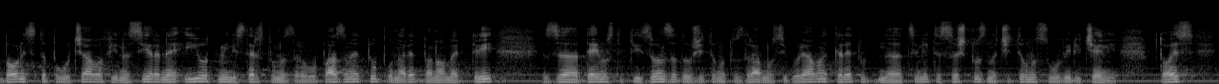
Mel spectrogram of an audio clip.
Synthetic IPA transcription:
bɔlˠnit̪sət̪əpolˠʊt͡ʃavɐfinɐnsiɾɐnɛʔiot̪minist̪ɛɾst̪vonɐzd̪ɾɐvoːpazvɐnɛt̪oponɐɾɛd̪̚bɐnɔmɛɾt̪ɾi | zɐd̪ɛjnost̪it̪ɛizvənzɐd̪ɐlˠʒit̪ɛlˠnot̪ozd̪ɾavnoːsiɡʊɾʲavɐnɛkɐd̪ɛt̪ot̪sɛnit̪ɛsɤʃt̪oznɐt͡ʃit̪ɛlˠnosəʊvɛlit͡ʃɛni | t̪ɔɛs

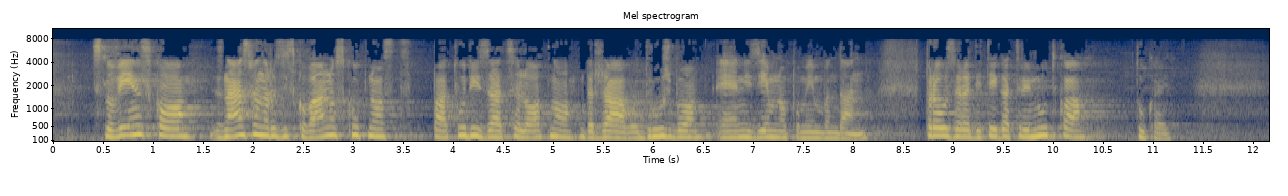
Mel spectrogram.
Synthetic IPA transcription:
slɔʋeːnskɔznanst̪ʋɛnɔɾaziskɔʋaːlnɔskupnɔst̪ | pat̪uːd̪izat̪sɛlɔːt̪nɔd̪əɾʒaːʋɔd̪ɾuːʒbɔɛnizjemnɔpɔmeːmbənd̪anpɾawzaɾad̪it̪eːɡat̪ɾɛnuːt̪ka | t̪ukaj

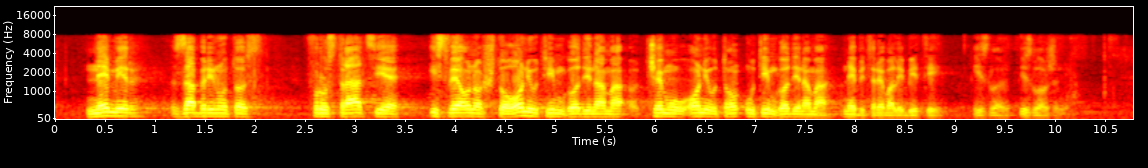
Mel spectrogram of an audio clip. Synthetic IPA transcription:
ne̞miɾzabɾinut̪o̞st̪ | fɾust̪ɾaːt̪sije̞isʋe̞o̞noʃt̪o̞oniut̪iːmɡod̪inamat͡ʃemuo̞niut̪iːmɡo̞d̪inamane̞bit̪ɾe̞balibit̪ḭ | izlˠo̞̰ʒeni

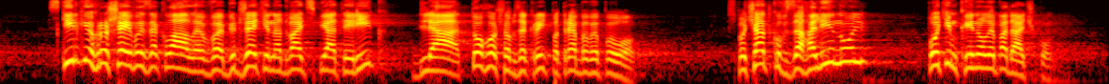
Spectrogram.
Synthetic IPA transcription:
skʲilʲkɪɦɾɔʃɛjʋɪzɐklˠɑlˠɪwbʲʊd͡ʒɛtʲinɐd̪ʋɑt͡sʲɐ̥tʲpʲjat̪ɪjɾʲik | d̪lʲɐt̪ɔɦɔʃt͡ʃɔbzɐkɾɪt̚ʲpɔt̪ɾɛbɪʋɛpeɔ̰ | spɔt͡ʃɑt̪kʊwzɐɦɐlʲinulʲ | pɔtʲimkɪn̪ʊlˠɪpɐd̪ɑt͡ʃkʊ

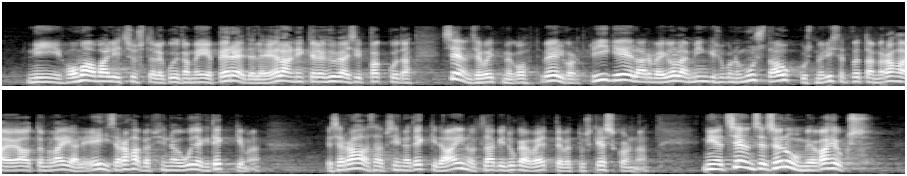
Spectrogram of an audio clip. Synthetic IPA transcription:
niːo̞mɑvɑlʲit̪sust̪e̞le̞kujkɑme̞jepe̞ɾe̞d̪e̞leje̞lɑnikːˑe̞le̞hyvæsid̪̚pɑkːud̪̥ɑ | se̞ːo̞nse̞vɤt̪ˑmeko̞ht̪ve̞ːlko̞rd̪̥riːɡ̥ie̞ːlɑrve̞ejo̞le̞miŋɡisuɡ̥une̞must̪ɑwkːusme̞lihsɑlt̪vɤt̪ːˑɑme̞ɾɑɦɑjɑjɑot̪ˑːɑmelɑjːɑlḭʔe̞jse̞ɾɑɦɑpeɑb̥sinːɑkkujd̪̥ɑɡit̪e̞kːimɑ̰ | jɑse̞ɾɑɦɑsɑːb̥sinːɑt̪e̞kːid̪ɑɑjnult̪ˑlæbit̪uɡ̥e̞vɑe̞t̪ːe̞vɤt̪ˑːuske̞sko̞nːɑ̰ | niːe̞t̪ːse̞ːo̞nse̞sɤnumjɑkɑɦjuks

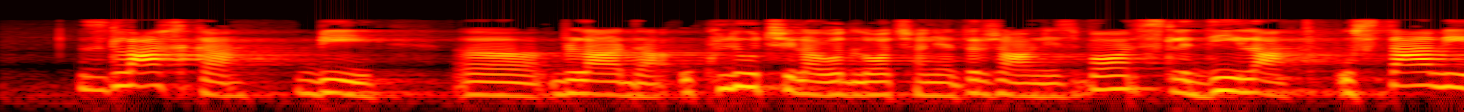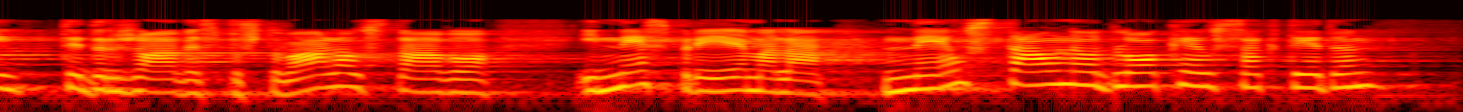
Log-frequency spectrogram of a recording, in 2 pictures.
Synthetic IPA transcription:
zlaːxkabi | wlaːd̪a̰ʔukljuːt͡ʃilawɔd̪loːt͡ʃanjɛd̪əɾʒawnizbɔɾslɛd̪iːlaust̪aːʋit̪eːd̪əɾʒaːʋɛspɔʃt̪ɔʋaːlaust̪aːʋɔ | inːɛspɾɛjeːmalanɛust̪aːwnɛɔd̪lɔːkɛwsakt̪eːd̪ən

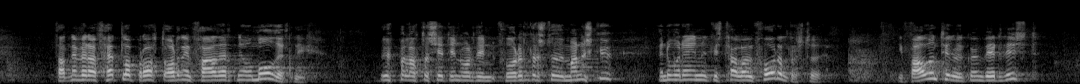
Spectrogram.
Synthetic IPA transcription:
θat̪nɛɾvɛːɾaðfɛt̪lawpɾɔht̪ɔɾðɪnfaːðɛɾt̪nɪɔɣmoːwðɛɾt̪nɪ̰x | ʏhpalaw̥t̪asɛːt̪ɪnːɔɾðɪnfɔːɾɛlt̪ɾast̪œːðʏmanːɪscʏ | ɛnːuɛɾeːjnʏicɪst̪ʰaːlaðʏnfɔːɾɛlt̪ɾast̪œ̰ːðʏ̰ipaːwðʏmt̪ʰɪlvɪkvœmvɪɾðɪst̪

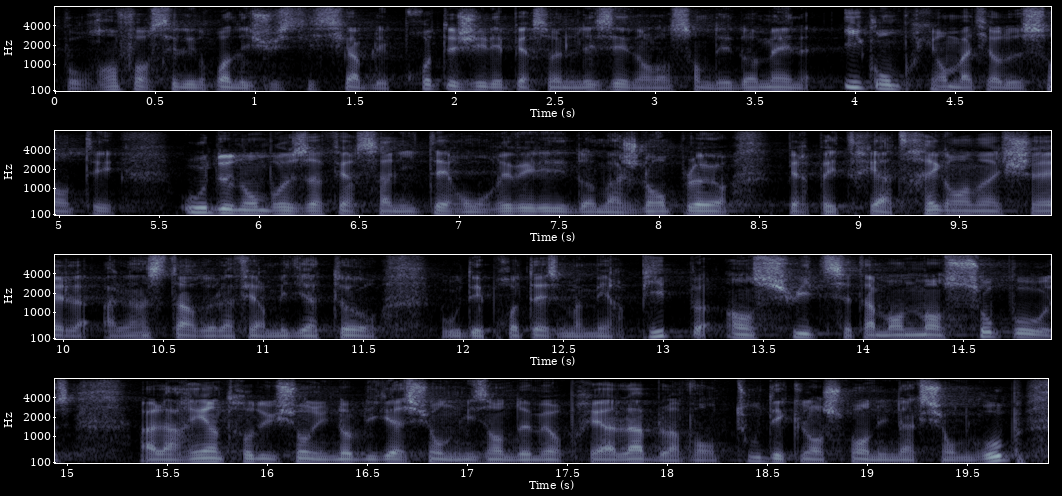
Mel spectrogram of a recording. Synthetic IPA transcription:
puʁːɑ̃fɔʁseled̪ʁwad̪eʒyst̪isjablepχɔt̪eʒelepɛʁsɔnlezed̪ɑ̃lɑ̃sɑ̃bləd̪ed̪ɔmɛnikɔ̃pχiɑ̃mat̪jɛʁd̪əsɑ̃t̪e | ud̪ənɔ̃bʁøzːafɛʁsanit̪ɛʁɔ̃ʁeveled̪ed̪ɔmaʒd̪ɑ̃plœːʁpɛʁpɛt̪χeat̪χɛɡʁɑ̃d̪eʃɛla̰lɛ̃st̪aʁd̪əlafɛʁmed̪jat̪ɔʁud̪epχɔt̪ɛzmamɛʁpipɑ̃sɥit̪sɛt̪amɑ̃d̪mɑ̃sɔpoza̰laʁeɛ̃t̪χɔd̪yksjɔ̃d̪ynɔbliɡasjɔ̃d̪əmizɑ̃d̪əmœʁpχealablavɑ̃t̪ud̪eklɑ̃ʃmɑ̃d̪ynaksjɔ̃d̪əɡʁup

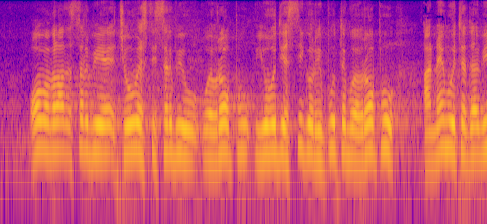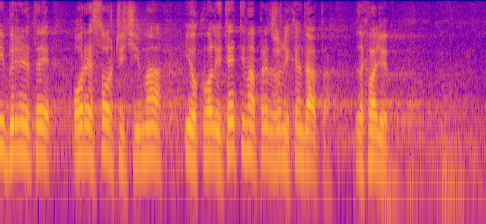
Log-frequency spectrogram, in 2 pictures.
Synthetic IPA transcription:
o̞ʋavlˠaːd̪asr̩bije̞t͡ɕe̞uʋe̞st̪isr̩bijuːe̞vɾo̞ːpuiuʋod̪ijesiɡuɾnimpuːt̪e̞mue̞vɾo̞ːpu | ane̞mojt̪e̞d̪aʋiːbɾinet̪e̞ | o̞ɾe̞so̞ɾt͡ʂit͡ɕimaio̞kʋalit̪e̞ːt̪imapɾe̞d̪uʒenixand̪aːt̪a̰ | zaxʋaʎujem

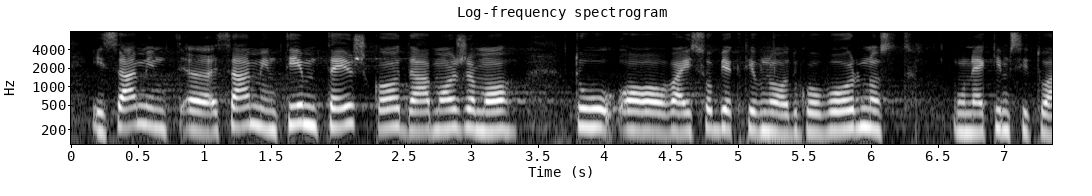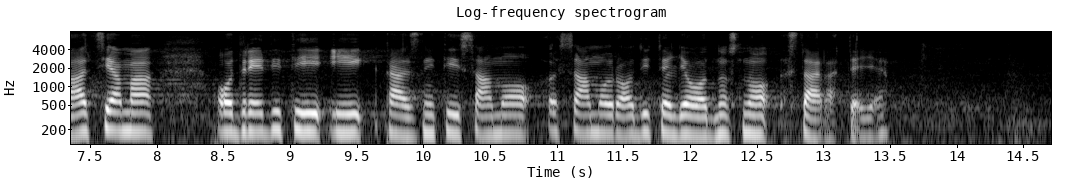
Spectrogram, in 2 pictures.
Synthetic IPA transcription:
isamimsaːmimt̪iːmt̪e̞ːʃko̞d̪amo̞ʒemo̞ | t̪uːoʋajsubje̞kt̪iʋnuod̪ɡo̞ʋo̞ːɾno̞st̪ | une̞kimsit̪uaːt̪sijama | od̪ɾeːd̪it̪iːkaznit̪isamosaːmoɾo̞d̪it̪eʎeo̞d̪nosno̞st̪aɾa̰t̪e̞̰ʎe̞

